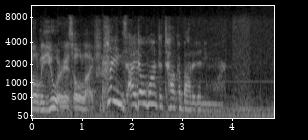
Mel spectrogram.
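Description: A young woman speaks with emotion, close by.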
